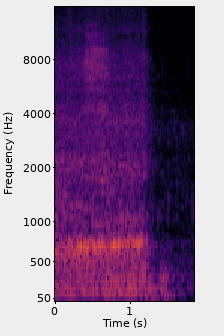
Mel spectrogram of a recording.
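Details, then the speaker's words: Miele washing machine after an F10 water intake error, tap checked and inlet hose straightened, then restarted: steady hiss of water rushing in, then fading; normal fill, error cleared. "So I can hear the water is actually now coming in and it does not show the error anymore."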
